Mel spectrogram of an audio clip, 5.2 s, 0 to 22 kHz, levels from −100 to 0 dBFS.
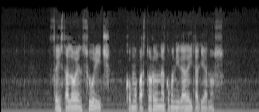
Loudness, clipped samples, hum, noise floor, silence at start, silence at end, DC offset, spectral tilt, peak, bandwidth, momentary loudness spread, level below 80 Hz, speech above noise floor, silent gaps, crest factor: -26 LUFS; under 0.1%; none; -53 dBFS; 1.05 s; 0.7 s; under 0.1%; -5 dB/octave; -6 dBFS; 14.5 kHz; 12 LU; -50 dBFS; 28 dB; none; 22 dB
